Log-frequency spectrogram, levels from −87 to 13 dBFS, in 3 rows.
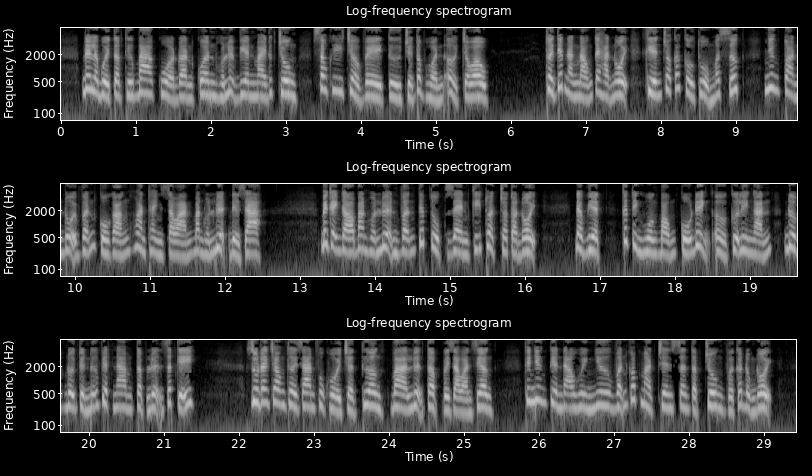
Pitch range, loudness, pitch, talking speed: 230-290 Hz, -21 LUFS, 255 Hz, 255 wpm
